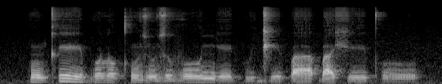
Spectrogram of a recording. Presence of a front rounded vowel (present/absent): absent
